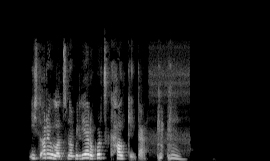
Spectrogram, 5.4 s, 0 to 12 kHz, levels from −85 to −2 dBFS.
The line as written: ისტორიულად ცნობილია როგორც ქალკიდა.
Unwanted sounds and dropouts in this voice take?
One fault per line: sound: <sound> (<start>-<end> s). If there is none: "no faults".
sound: throat clearing (3.1-3.8 s)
